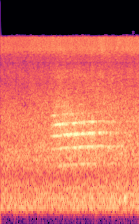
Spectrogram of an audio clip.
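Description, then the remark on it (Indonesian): A single cat meows once, a short drawn-out call of moderate loudness that stands out against a faint, steady background hiss. No one speaks. “benar-benar ini ada iklan kucing bentar ya mas ya”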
